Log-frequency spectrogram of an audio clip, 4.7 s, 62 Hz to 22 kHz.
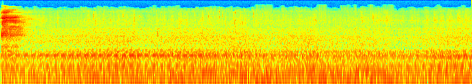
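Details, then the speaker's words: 2006-2007 Toyota Corolla at higher road speed: steady low droning rumble growing louder, swelling when steering left; driver-side front wheel bearing growl suspected, to be confirmed by removing the axle and spinning by hand. "so definitely I think that is the driver's side bearing but to clarify on that let's go take the axle out and spin it by hand to see if that what it is"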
